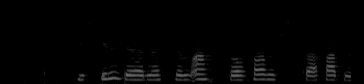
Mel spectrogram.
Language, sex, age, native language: Icelandic, male, 12, Icelandic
